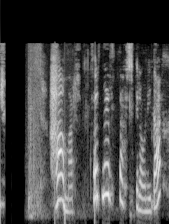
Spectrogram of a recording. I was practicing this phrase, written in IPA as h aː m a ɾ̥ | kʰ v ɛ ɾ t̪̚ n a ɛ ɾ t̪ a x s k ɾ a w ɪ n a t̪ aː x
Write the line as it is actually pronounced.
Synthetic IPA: h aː m a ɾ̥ | kʰ v ɛ ɾ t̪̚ n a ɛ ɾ t̪ a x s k ɾ a w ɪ n i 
